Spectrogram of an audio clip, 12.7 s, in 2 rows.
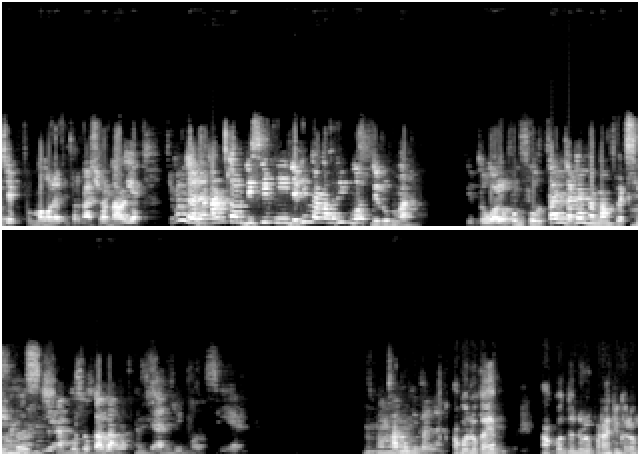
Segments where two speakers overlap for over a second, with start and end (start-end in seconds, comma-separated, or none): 6.3-8.1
